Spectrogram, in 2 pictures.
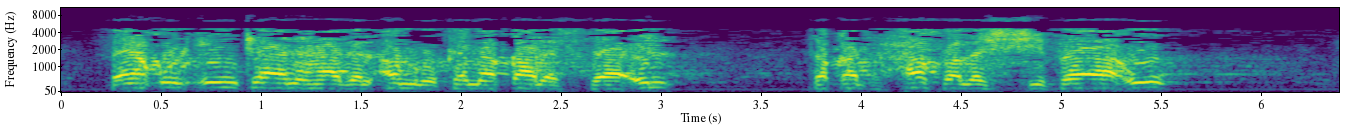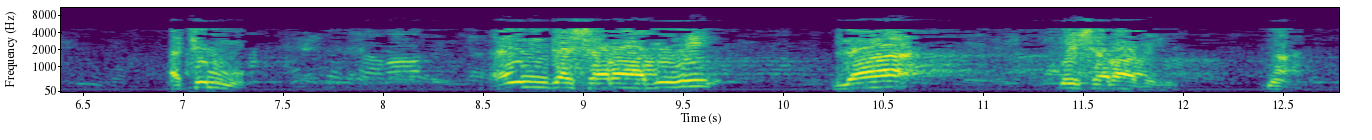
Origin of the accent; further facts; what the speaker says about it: Najd, Saudi Arabia; هذا السؤال الذي يسمى عندهم القحدد يسمى عندنا في نجد الشهاقة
